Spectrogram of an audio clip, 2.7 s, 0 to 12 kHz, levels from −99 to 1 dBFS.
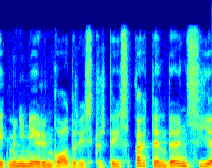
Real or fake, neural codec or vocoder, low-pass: fake; autoencoder, 22.05 kHz, a latent of 192 numbers a frame, VITS, trained on one speaker; 9.9 kHz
